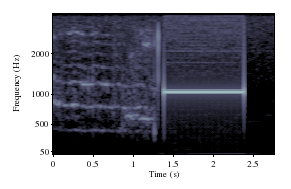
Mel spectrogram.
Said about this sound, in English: We're unable to come to the phone right now, so if you leave your name and number after the beep, we'll call you back as soon as we can.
